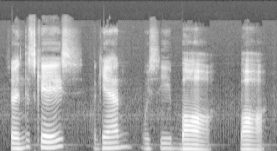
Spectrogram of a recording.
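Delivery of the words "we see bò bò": falling tone, lower. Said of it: "When you see a down tone".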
